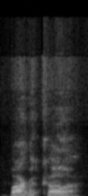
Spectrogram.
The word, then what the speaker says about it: barbacoa: is correct was it Barbacoa it's the Cuban pronunciation of barbecue oh barbecue actually came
